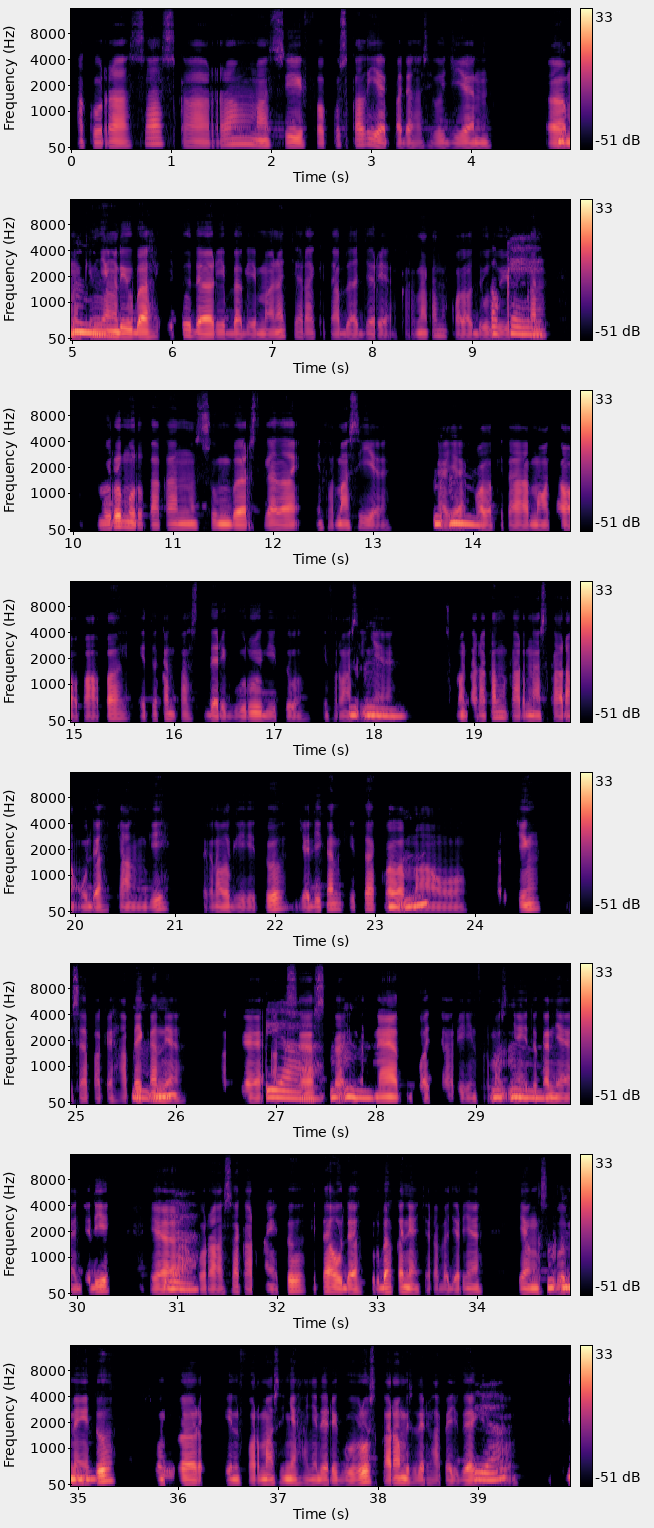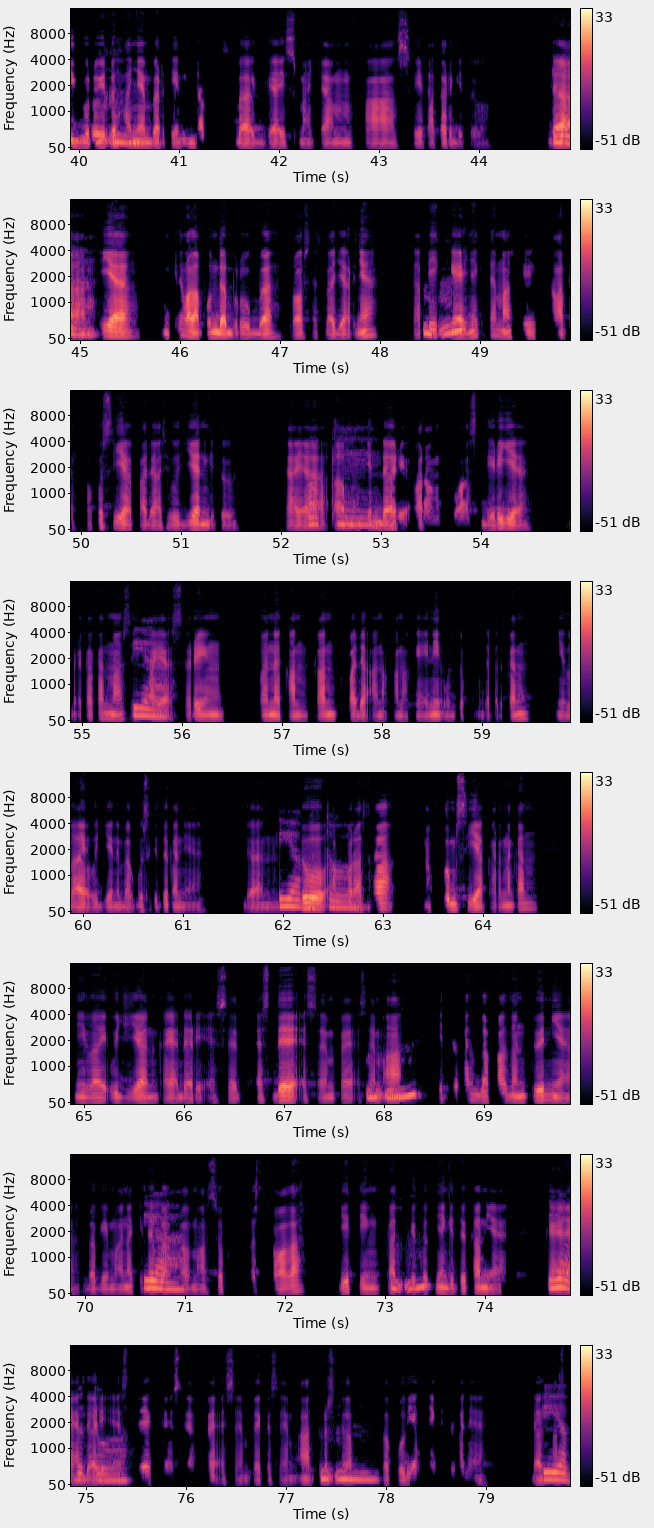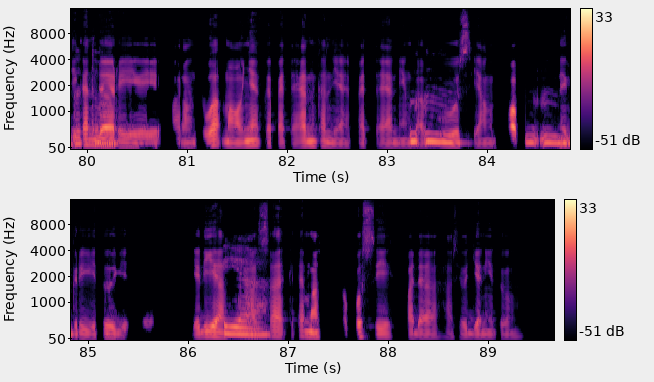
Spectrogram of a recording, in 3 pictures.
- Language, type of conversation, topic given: Indonesian, unstructured, Apakah sekolah terlalu fokus pada hasil ujian dibandingkan proses belajar?
- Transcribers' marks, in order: other background noise; in English: "searching"; tapping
